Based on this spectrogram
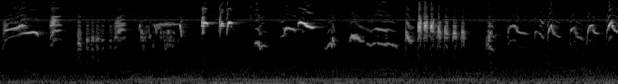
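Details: Bornean 'pleci palas' Oriental white-eye singing an 'isian alam' song: varied high chirps, looping whistles and a loud rapid trill midway, broken by short pauses.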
